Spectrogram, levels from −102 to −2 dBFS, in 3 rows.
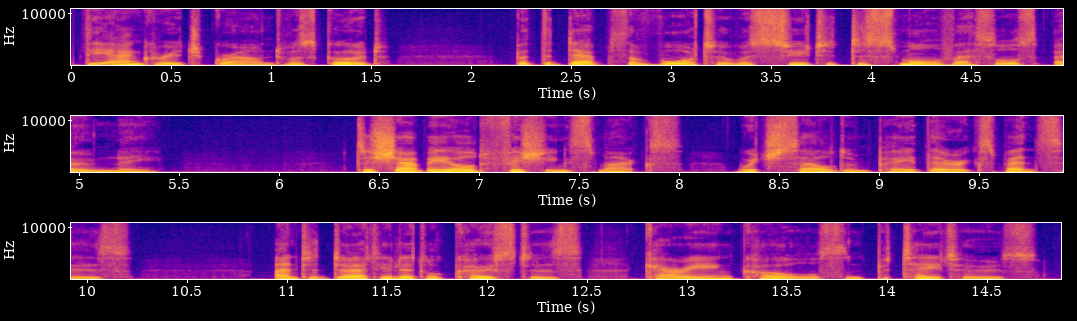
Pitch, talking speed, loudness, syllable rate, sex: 180 Hz, 135 wpm, -18 LUFS, 4.6 syllables/s, female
